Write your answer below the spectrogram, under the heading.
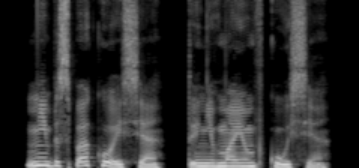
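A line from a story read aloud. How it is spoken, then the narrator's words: Laughing reply. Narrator (Russian): только рассмеялся в ответ, говоря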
